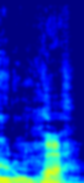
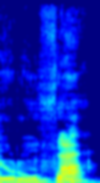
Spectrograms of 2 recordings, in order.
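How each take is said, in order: First: The middle consonant is an hw sound. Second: The middle consonant is an f sound. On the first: This is the form used in Niger and some areas. "HW, which give the sound hua" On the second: This is the standard Hausa form. "for the standard Hausa, it became F"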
